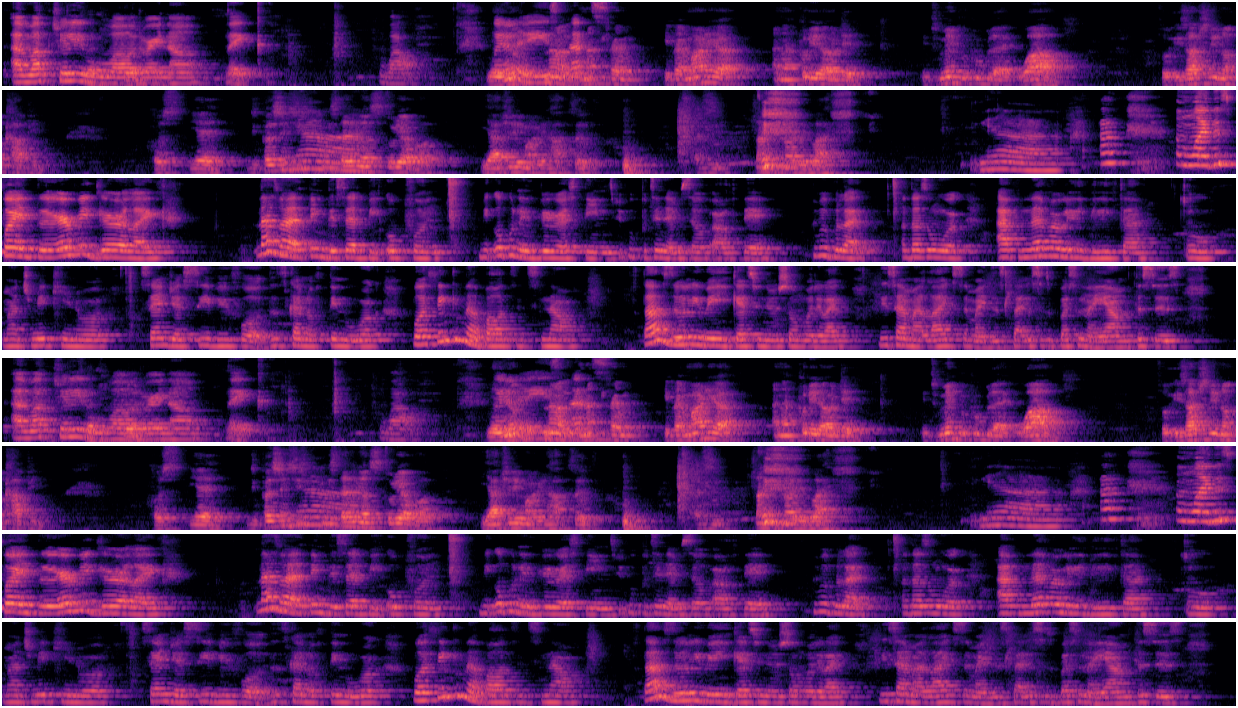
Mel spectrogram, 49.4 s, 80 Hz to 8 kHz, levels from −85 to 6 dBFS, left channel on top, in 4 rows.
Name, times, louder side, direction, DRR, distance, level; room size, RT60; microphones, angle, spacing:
voice 1, 0.1-1.9 2.2-2.4 3.8-4.1 4.6-5.8 15.2-16.0 19.4-20.3 20.7-20.8 22.1-26.4 27.2-32.3 32.8-33.3 33.7-36.1 36.5-36.8 37.0-38.0 38.4-42.8 43.4-45.4 45.8-49.0, left 3 dB, 90° left, 3 dB, 0.5 m, -29 dB
voice 2, 0.8-1.4 3.3-3.4 4.8-6.3 6.6-7.4 7.7-8.6 9.2-10.6 11.6-12.7 13.9-14.5 14.8-16.6 17.1-18.2 18.5-18.7 19.1-19.6 19.8-20.6 23.7-23.8 42.9-43.0 43.8-43.9 46.8-46.9, right 1 dB, 25° right, 0 dB, 0.5 m, -28 dB
2.3 x 2.2 x 3.3 m, 0.64 s
head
